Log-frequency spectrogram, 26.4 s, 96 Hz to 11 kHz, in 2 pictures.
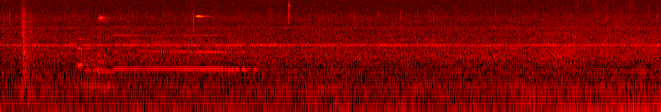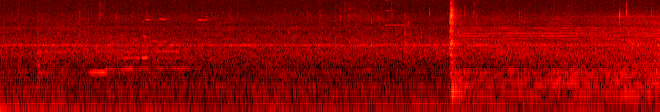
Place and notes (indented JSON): {
  "title": "Hunte, balance train bridge, Oldenburg, Deutschland - ships passing-by, train bridge closes",
  "date": "2016-02-27 15:25:00",
  "description": "train bridge over the river Hunte. The bridge has a special construction to open for ships to pass through (german: Rollklappbrücke). Sound of ships, a warn signal, bridge swinging back to it's normal position, cyclists and pedestrians crossing.\n(Sony PCM D50, Primo EM172)",
  "latitude": "53.14",
  "longitude": "8.23",
  "timezone": "Europe/Berlin"
}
